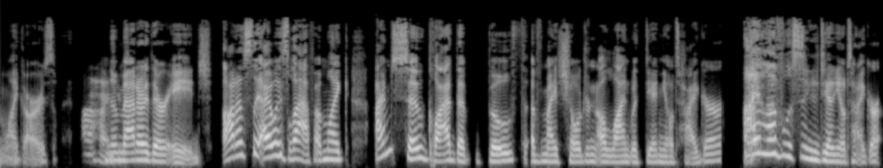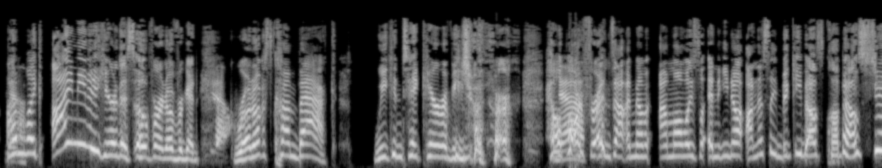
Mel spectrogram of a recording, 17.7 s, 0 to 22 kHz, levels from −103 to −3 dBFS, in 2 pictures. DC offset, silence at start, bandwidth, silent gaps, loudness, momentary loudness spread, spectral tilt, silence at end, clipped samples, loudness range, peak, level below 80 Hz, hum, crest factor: under 0.1%; 0 s; 14.5 kHz; 2.12-2.21 s, 3.68-3.74 s, 4.71-4.75 s, 4.84-4.88 s, 7.25-7.40 s; -21 LUFS; 11 LU; -3.5 dB/octave; 0 s; under 0.1%; 5 LU; -6 dBFS; -66 dBFS; none; 16 dB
